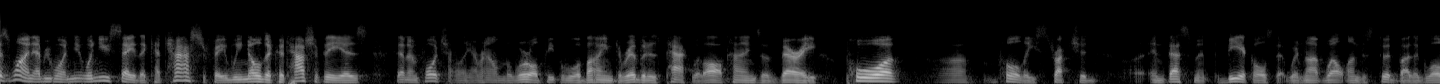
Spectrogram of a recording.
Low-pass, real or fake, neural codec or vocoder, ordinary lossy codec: 7.2 kHz; fake; codec, 16 kHz, about 1 kbps, DyCAST, with the encoder's durations; Opus, 16 kbps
